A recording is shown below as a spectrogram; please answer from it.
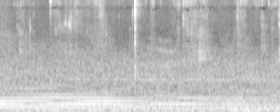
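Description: Steady machine hum made of several even, unchanging tones, with one light click about halfway through.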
